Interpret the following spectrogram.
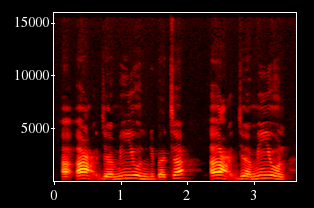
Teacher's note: Dalam ayat ini terdapat bacaan tashhil, yaitu pada kata a'jamiyun dibaca a'jamiyun. Hamzah yang kedua itu dibaca samar.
